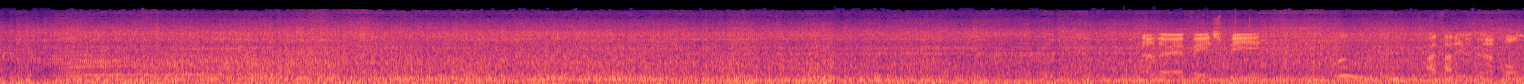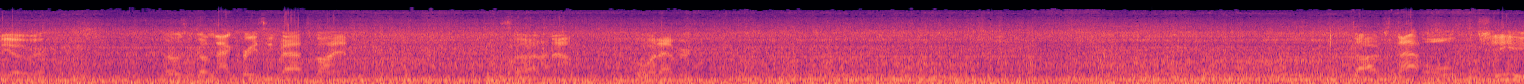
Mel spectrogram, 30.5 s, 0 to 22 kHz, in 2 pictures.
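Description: Yamaha R1 sport bike's inline-four engine running at highway cruising speed, holding one steady note that rises slightly about two-thirds of the way through, under a heavy rush of wind and road noise on the helmet microphone.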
